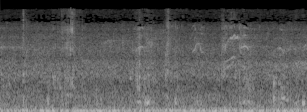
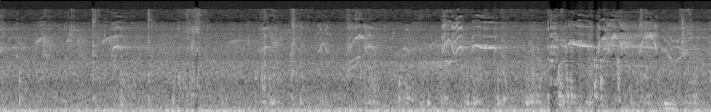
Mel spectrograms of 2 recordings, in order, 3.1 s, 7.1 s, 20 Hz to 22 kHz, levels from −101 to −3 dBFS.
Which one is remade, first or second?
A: second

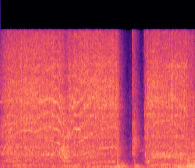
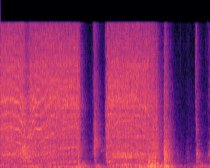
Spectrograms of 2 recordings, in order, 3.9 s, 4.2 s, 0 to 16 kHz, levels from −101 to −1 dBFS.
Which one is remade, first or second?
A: second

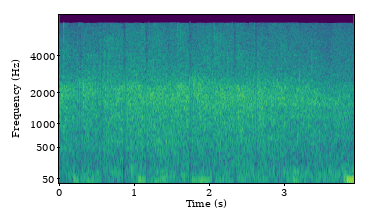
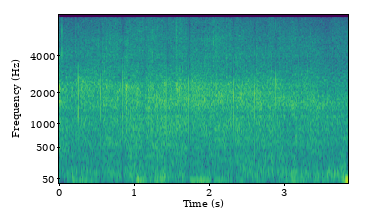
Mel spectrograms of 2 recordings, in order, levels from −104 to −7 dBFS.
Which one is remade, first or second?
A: second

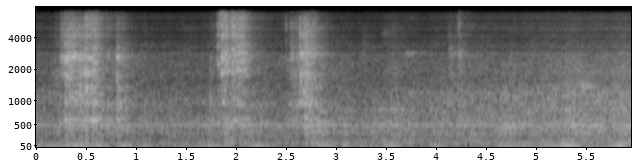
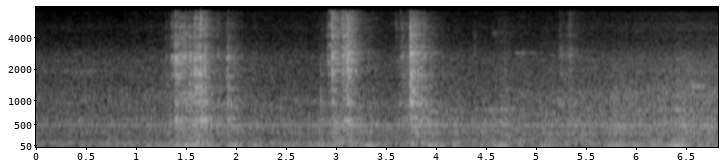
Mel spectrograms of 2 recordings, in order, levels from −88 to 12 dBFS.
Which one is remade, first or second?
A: first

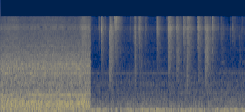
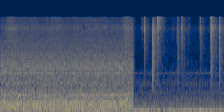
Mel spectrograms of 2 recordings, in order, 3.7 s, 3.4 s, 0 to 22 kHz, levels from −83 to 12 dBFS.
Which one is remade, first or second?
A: second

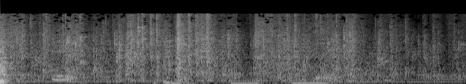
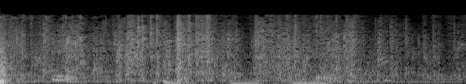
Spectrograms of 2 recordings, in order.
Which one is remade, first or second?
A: second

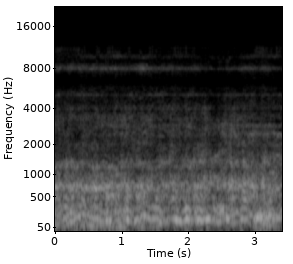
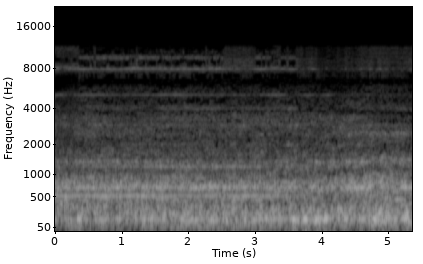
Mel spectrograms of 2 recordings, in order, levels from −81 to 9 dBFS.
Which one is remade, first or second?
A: first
